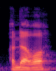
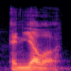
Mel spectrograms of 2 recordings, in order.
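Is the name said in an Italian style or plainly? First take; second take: plain; Italian style. First: The name is said with a plain middle sound. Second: The name is said with an Italian-style middle sound. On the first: The speaker calls it right. "how is it supposed?" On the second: The speaker calls it wrong. "It sounds good. It's wrong"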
